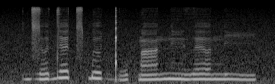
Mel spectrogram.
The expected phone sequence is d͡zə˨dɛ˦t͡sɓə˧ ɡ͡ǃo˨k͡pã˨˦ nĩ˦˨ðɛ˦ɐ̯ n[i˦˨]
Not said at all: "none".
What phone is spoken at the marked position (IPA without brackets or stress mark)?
i˦˨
